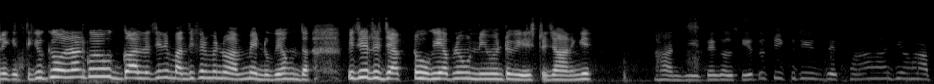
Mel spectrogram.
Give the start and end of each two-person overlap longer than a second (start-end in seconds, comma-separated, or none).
none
